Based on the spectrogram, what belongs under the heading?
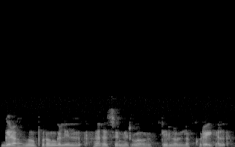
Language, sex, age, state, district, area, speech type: Tamil, male, 18-30, Tamil Nadu, Coimbatore, rural, spontaneous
